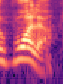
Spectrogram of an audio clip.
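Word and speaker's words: voilà: wow wonderful you say voila and it's got v/o i la it's just the same way as you say wow and only the French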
